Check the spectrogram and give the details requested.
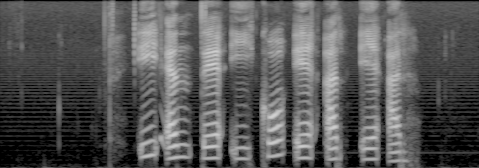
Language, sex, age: Norwegian, female, 23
